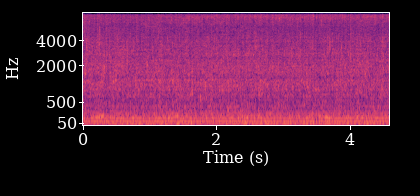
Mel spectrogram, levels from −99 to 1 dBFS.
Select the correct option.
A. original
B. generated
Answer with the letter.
B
